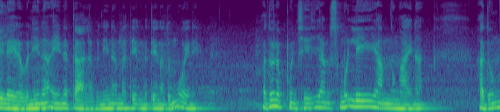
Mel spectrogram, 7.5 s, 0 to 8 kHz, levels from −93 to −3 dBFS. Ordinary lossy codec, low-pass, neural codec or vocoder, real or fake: none; none; none; real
